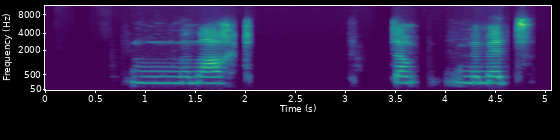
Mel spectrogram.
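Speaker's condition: Stuttering; stuttering since kindergarten age, many logopedists and speech therapists, stuttering therapy groups with other stutterers; part-word and word repetitions, we wegzulaufen; repeated sounds, prolonged sounds

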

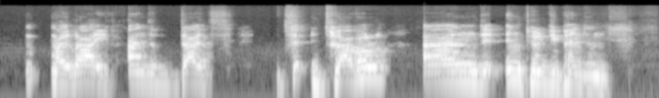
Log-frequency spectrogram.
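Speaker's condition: Down syndrome

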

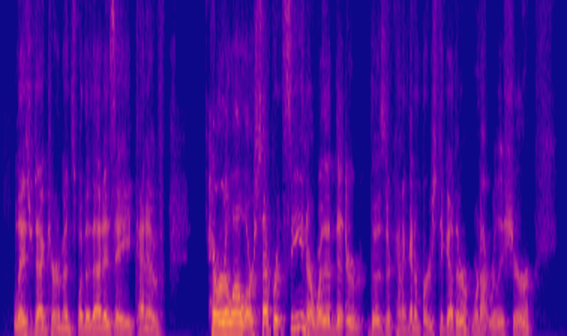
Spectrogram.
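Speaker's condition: No condition

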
